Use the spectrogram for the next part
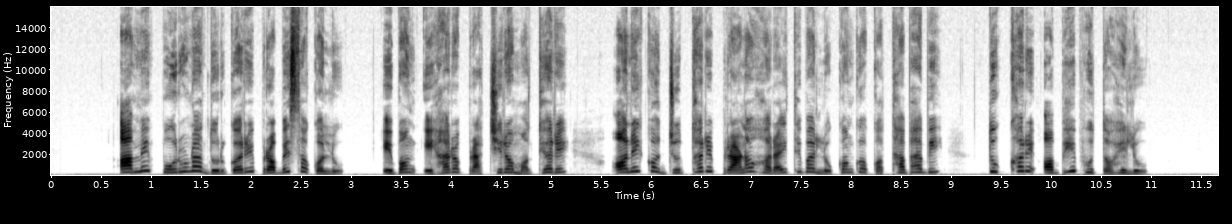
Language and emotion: Odia, sad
